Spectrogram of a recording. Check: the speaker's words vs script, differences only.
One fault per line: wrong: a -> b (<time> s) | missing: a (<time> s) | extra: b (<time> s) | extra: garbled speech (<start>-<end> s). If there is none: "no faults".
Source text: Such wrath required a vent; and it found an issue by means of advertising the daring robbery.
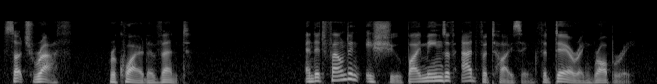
no faults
